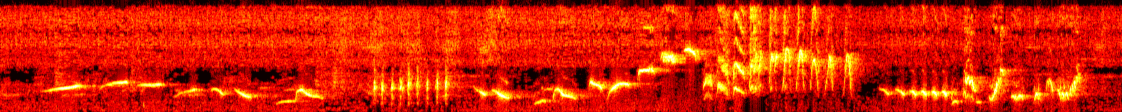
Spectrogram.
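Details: White-rumped shama (murai batu) singing in the wild, varied whistled slurs, a fast rattling trill and high sweeping notes in a long flowing song, over steady insect hiss.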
